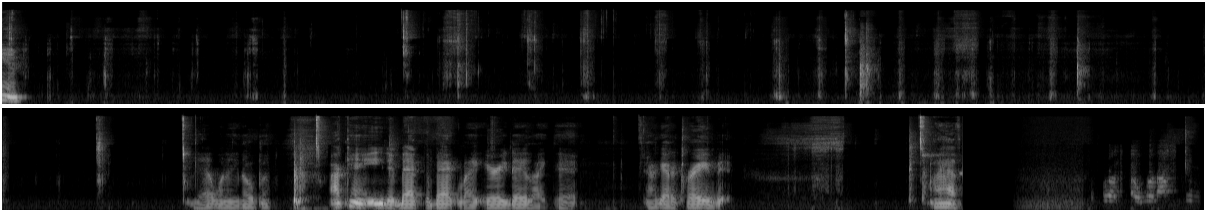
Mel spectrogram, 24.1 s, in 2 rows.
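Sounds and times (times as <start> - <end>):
person chewing crunchy pepper: 0.0 - 14.0.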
